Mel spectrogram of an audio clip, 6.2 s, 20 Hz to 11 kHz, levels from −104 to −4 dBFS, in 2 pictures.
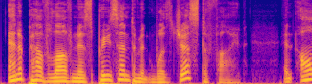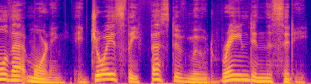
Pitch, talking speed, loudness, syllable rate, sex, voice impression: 140 Hz, 165 wpm, -18 LUFS, 5.6 syllables/s, male, masculine, adult-like, bright, clear, fluent, intellectual, refreshing, friendly, lively, kind, light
